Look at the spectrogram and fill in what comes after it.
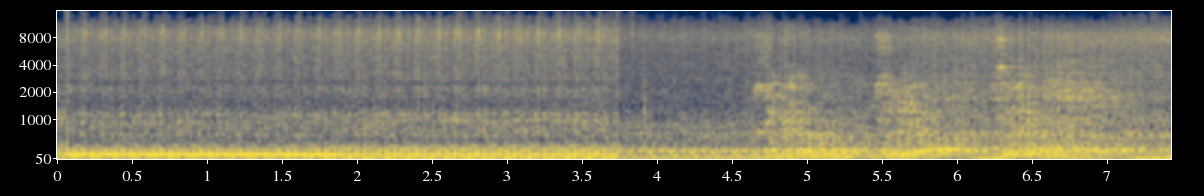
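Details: PT Cruiser GT first start after long sitting, jump-started following a blown ASD fuse electrical fault: uneven, lumpy idle with irregular stumble, owner says it still has a misfire; cause not confirmed.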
